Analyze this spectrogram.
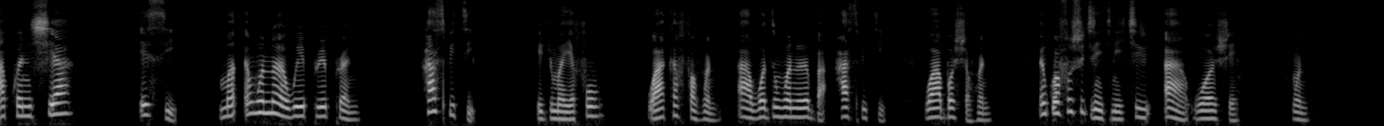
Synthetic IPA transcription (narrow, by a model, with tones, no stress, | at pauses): a˨kʷʰã˨n˨ɕi˦a˦ | e˦si˨ | mã˦ɛ˦ɦʊ̃˦nã˦˨wɔ˦e˦pʰɾe˦pʰɾã˨n | ha˦spi˨tʰḭ˨ | e˨d͡ʑᶣu˨mã˨jɛ˨fʊ˦ | wʔɔ̰˨a˦kʰa˦fa˨ɦʊ̃˦˨n | a˨wɔ˦dɪ˦hʊ̃˦n˦ɾɪ˦ba̰˨ha˦spi˨tʰḭ˨ | wɔ˦a˦bɔ˦ɕᶣɛ̰˨ɦʊ̃˦n˦ | ŋ̩˦kʰʊ˦ɾɔ˦fʊ˦sʊ˦d͡ʑʰi˨nã˨d͡ʑi˨nẽ˨t͡ɕʰi˦ɾ | a˦wɔ˦ɕᶣɛ̰˨ | hʊ̃˦n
